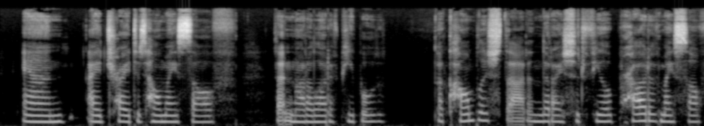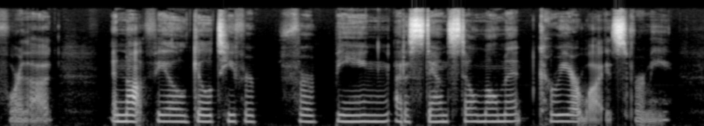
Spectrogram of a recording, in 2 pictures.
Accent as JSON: {"language": "English", "town": "Compton", "region": "California", "country": "United States", "tie": "born or raised there", "said": "based on the community that I grew up in Compton."}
